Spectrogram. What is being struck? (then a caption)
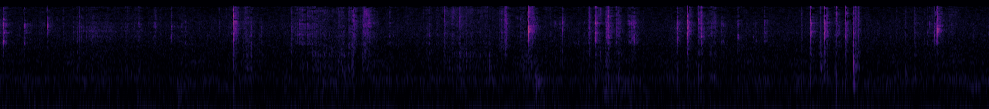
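Bar of soap scraped with a metal blade. A metal utility-knife blade scrapes and shaves the surface of a solid white soap bar with pink and blue stripes, held in fingers with long red-painted nails, producing powdery flakes. Quiet, crisp, bright scratching clicks and short scrapes come in irregular bursts over a faint steady hiss, each one dying away almost instantly.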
